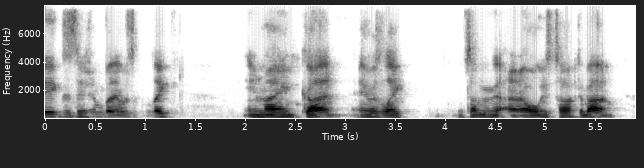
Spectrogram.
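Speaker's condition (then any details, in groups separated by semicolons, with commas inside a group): ALS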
